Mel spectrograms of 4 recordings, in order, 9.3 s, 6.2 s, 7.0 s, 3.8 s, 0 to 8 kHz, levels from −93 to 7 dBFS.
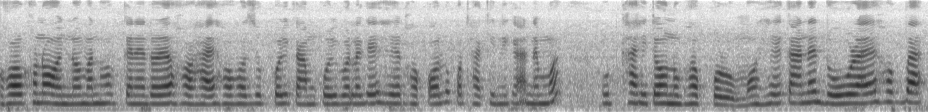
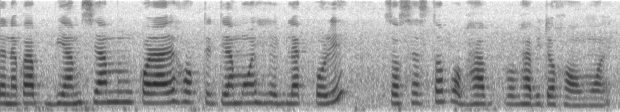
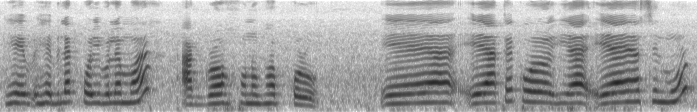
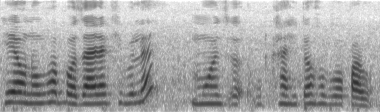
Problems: constant background noise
